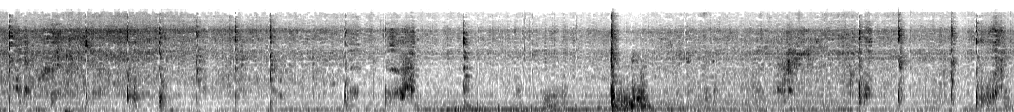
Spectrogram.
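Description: A spatula stirs canned sardines with garlic, onion and ginger in a frying pan, making a soft, steady sizzle punctuated by sharp metallic taps and scrapes.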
